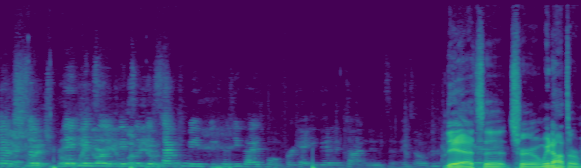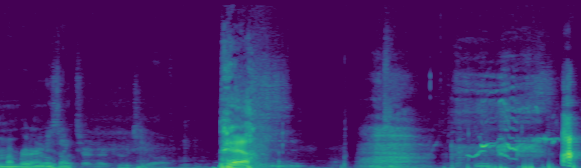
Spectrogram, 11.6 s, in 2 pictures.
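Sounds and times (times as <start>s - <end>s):
speech: 0.1s - 6.8s, 8.0s - 8.6s
person taking an audible breath: 9.4s - 10.2s.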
